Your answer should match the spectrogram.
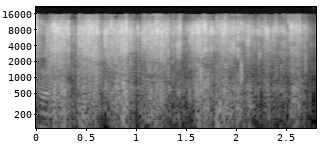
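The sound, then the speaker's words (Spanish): Steady crinkling of paper or plastic as money is pulled out, a busy rustling texture with irregular louder bursts lasting the whole few seconds, with faint talking underneath. “Si a usted le molesta ese ruido, digamos. Es que quiero sacar el dinero de.”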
